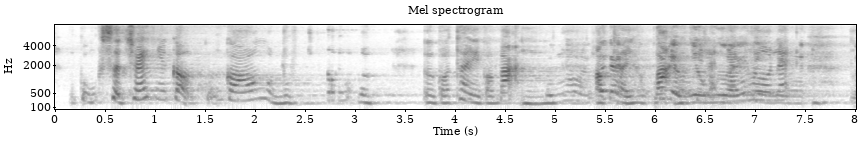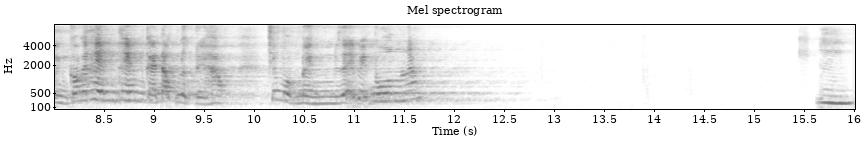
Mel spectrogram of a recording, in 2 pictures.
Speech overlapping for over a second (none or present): present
